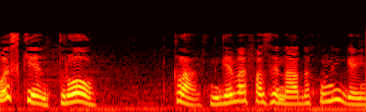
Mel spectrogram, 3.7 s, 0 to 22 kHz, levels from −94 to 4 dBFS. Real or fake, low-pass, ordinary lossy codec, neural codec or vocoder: real; 7.2 kHz; none; none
